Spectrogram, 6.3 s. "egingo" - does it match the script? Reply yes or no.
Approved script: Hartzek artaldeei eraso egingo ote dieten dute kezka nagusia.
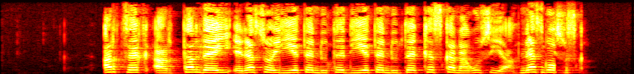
no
